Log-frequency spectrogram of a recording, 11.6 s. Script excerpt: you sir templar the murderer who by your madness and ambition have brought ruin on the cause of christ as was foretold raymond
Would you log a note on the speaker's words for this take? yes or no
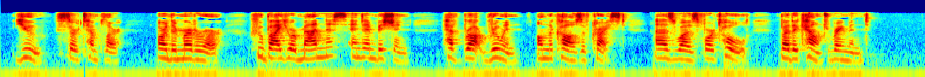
yes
